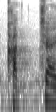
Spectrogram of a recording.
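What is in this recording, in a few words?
"kaccha", Minamiyamagata dialect Japanese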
